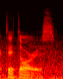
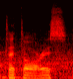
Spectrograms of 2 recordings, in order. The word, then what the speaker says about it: clitoris: I think the stress is supposed to be on the first syllable.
